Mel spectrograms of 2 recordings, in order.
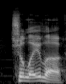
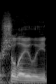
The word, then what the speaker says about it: Shillelagh: As I mentioned, it's one of the strongest in level 1 because Shillelagh here, or Shillelagh depending on your pronunciation, uses the wisdom for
